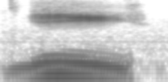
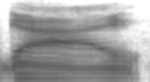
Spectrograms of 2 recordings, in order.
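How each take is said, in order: First: The name is said the French way, like 'ghee'. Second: The name is said the English way, rhyming with 'eye'. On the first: The speaker calls it right. "We prefer the Quebec pronunciation" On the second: The speaker calls it wrong. "it's not Guy"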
